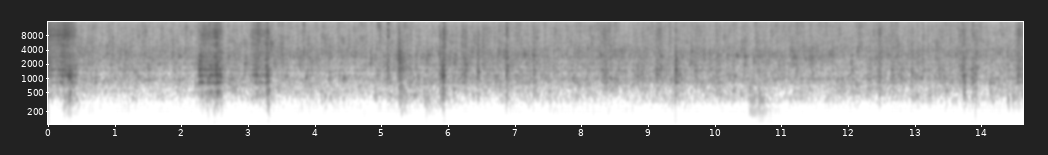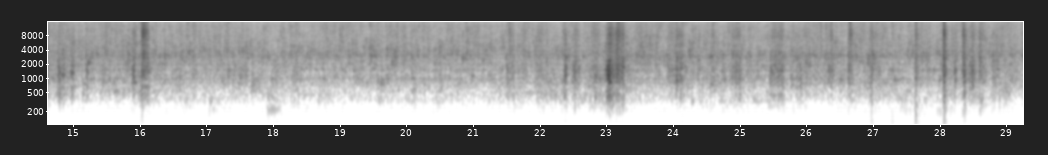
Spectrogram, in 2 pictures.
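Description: Hands working a dry, crumbly mixture in a metal bowl: soft rustling with many small clicks and scrapes, and now and then a louder clatter, over a steady hiss.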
